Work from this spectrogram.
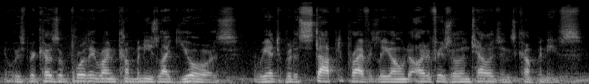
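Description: An actor playing a defensive mayor in an audio drama, giving measured, formal, evasive answers as if at a press conference. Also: male voice, mid-range voice, steady tone, music in the background, close to an everyday voice. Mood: curt, combative. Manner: measured, evasive political speech. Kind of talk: audio drama acting, formal public address.

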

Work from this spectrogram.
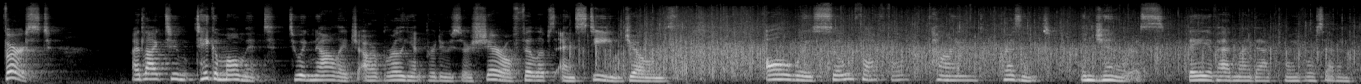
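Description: A woman playing an effusive, theatrical Broadway director giving a gushing, grandiose speech with dramatic pauses. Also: medium pitch, close to an everyday voice. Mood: grandly grateful. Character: effusive, theatrical female Broadway director addressing an opening-night crowd. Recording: echoey stage microphone with noisy crowd.

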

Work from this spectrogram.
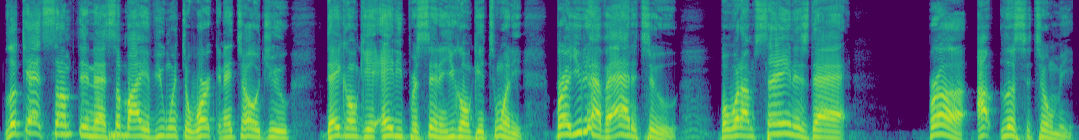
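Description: Dude in his 50s, kinda high gravelly voice, slangy podcast riffing, dead dry sound. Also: a little fast, dry recording. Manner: animated, storytelling, slangy with bro and you feel me. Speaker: podcast host. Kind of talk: casual motivational chat.

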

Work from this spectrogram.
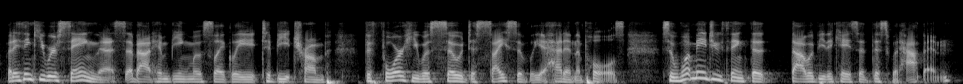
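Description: A man's voice: very animated, a little fast, a bit bright. A man co-hosting a podcast, putting prepared interview questions to a guest. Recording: slightly dull, low-fidelity sound.

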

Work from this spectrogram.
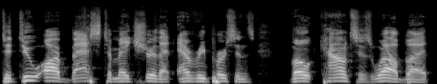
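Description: A man's voice: medium pitch, moderate pace, a bit bright, no room sound, rough recording. A man, a comedian guesting on a podcast, chatting casually about politics and repeating words as he searches for the next thought.

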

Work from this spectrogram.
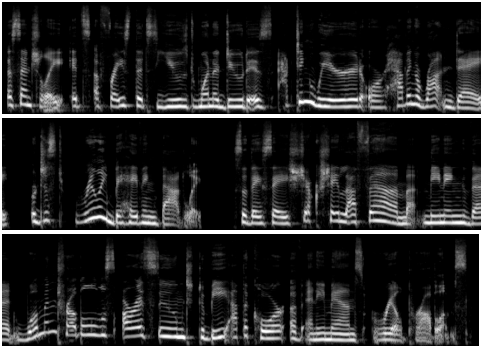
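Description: A woman's voice: medium pitch, expressive, moderate pace, no echo, clean studio sound. A woman hosting an art history podcast, reading a scripted narration in a conversational way with wry asides. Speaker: podcast host.

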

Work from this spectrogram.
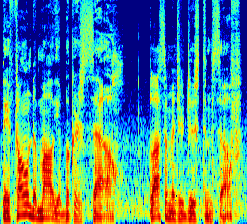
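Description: A man's voice: low-pitched, sing-song, normal speed, very noisy. A man narrating a scripted crime audio drama as its storyteller.

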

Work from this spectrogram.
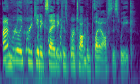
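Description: A woman's voice: lowish voice, animated, a little fast, a bit bright, slight background noise. A woman co-hosting a podcast with a nasal, stuffed-up voice from a head cold, upbeat and laughing easily. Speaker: podcast co-host. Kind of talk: casual chat.

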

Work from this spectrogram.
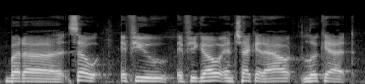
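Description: A man's voice: fairly high pitch, steady tone, moderate pace, fairly bright tone. Casual man hosting a podcast. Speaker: podcast host. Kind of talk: casual gaming podcast chat.

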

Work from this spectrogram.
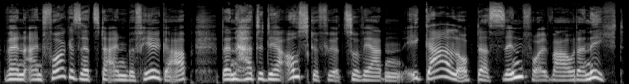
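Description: A woman co-hosting an explanatory history podcast, speaking clearly and emphatically. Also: fairly high pitch, lively intonation, moderate pace, dry recording, studio quality. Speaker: podcast co-host.

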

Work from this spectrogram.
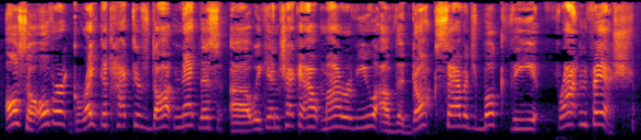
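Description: American guy podcast host, husky voice that swoops up and down, kinda halting informal intro. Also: sits high, lively intonation.

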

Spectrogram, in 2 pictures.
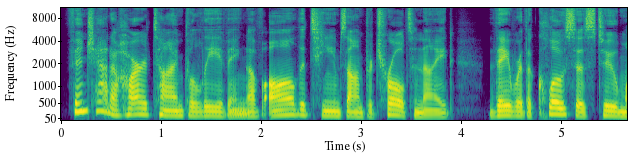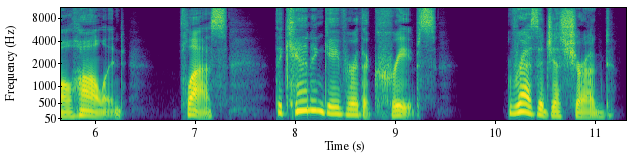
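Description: A woman's voice: very deep voice, sing-song, unhurried, creaky, dry recording, studio quality. A woman narrating scripted science-fiction drama with a wry, noir storytelling manner.

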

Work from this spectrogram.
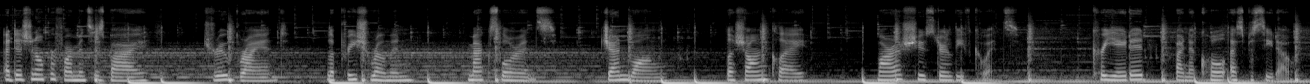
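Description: A woman with a mid-pitched voice reads scripted credits as an announcer. Her delivery is measured and neutral, and music plays clearly behind her. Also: fairly even intonation.

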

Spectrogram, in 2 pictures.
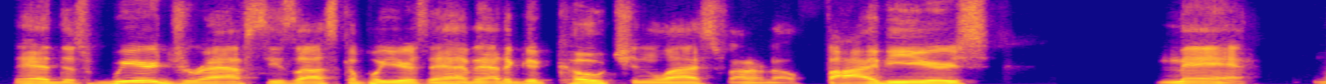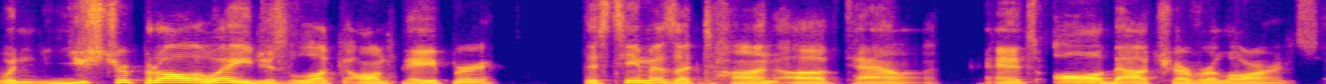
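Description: A man's voice: mid-range voice, a bit bright, dry recording, studio quality. A man giving casual, opinionated sports betting analysis as a co-host, informal and enthusiastic, repeating phrases for emphasis.

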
